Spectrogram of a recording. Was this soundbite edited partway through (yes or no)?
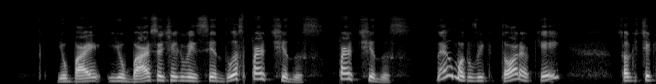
yes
